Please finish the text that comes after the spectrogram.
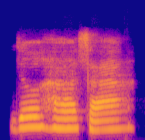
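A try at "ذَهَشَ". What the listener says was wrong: Zo, bukan jo ya. Zo. Zohasya. Zohasya. Zohasya.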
